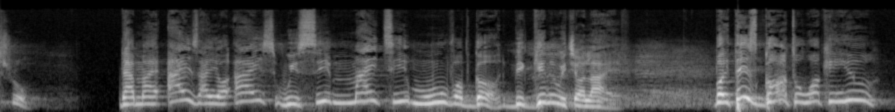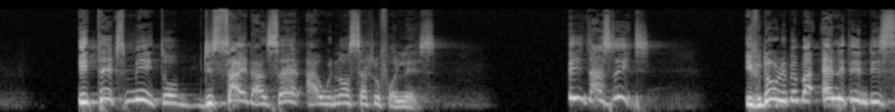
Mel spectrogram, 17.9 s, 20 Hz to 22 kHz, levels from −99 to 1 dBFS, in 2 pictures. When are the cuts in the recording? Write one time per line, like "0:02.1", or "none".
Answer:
0:15.1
